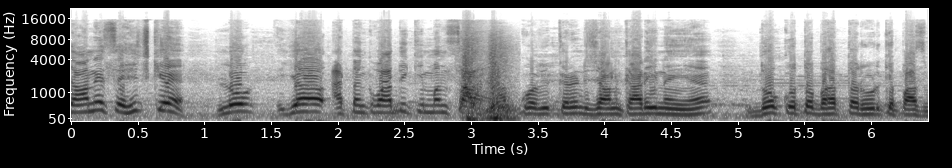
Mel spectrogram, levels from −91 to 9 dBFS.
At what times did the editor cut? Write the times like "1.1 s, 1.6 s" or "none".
3.2 s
